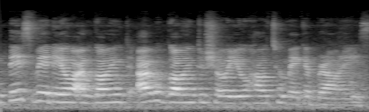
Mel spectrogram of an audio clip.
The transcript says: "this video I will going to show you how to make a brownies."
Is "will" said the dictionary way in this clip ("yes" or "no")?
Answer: no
